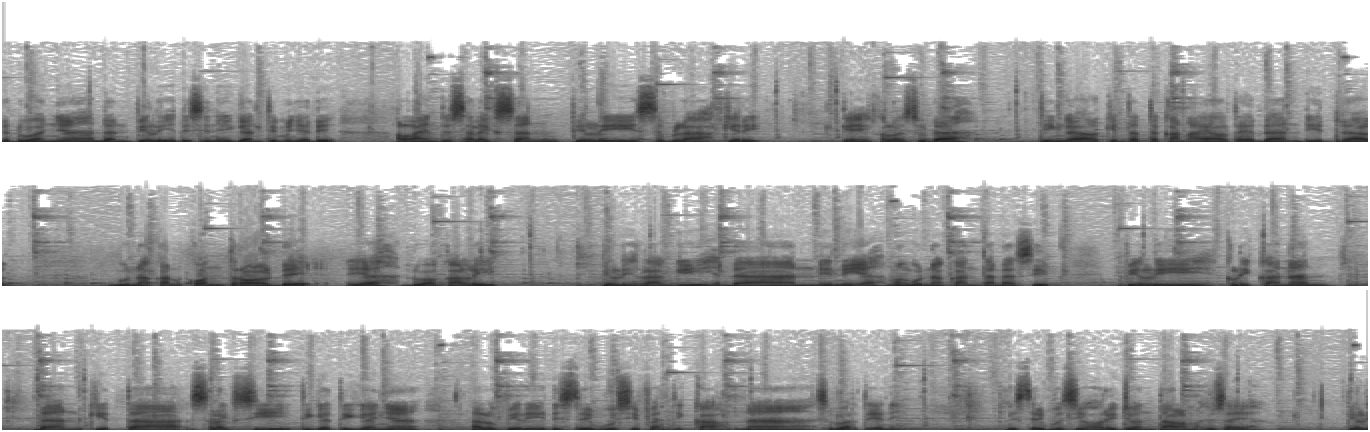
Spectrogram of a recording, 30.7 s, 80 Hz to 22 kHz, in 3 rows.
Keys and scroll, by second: 1.4 typing, 5.6-7.3 typing, 12.5 ctrl+d, 13.4 ctrl+d, 20.6 z, 21.7 v, 25.9 z.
